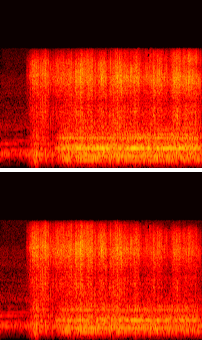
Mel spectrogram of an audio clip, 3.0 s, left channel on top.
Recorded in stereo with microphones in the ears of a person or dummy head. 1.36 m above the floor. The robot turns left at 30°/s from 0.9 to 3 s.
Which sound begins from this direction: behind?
Crumpling, at 0.4 s.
